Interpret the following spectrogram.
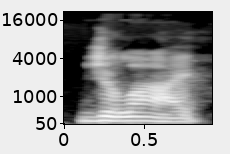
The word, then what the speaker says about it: July: There's the first symbol for the sound in j j July. Now, I am going to put a schwa here. j j This is a very weak, very short, very featureless vowel sound.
